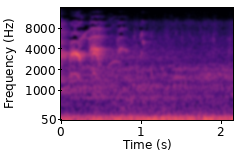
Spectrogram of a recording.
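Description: Bird calls: a quick run of short, arched, high chirps, about three a second, that stops about half a second in, over a steady low rumble.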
